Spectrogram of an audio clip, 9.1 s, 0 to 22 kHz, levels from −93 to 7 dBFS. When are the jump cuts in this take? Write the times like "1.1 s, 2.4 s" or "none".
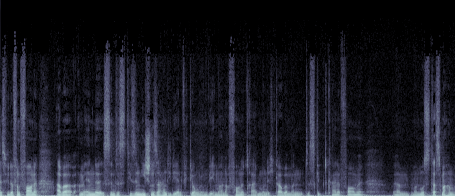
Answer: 6.1 s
